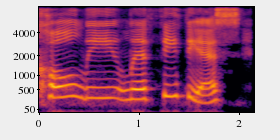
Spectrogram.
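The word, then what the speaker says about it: cholelithiasis: is exactly what they are but they are Kohli lifts Theseus and you if you say either people will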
